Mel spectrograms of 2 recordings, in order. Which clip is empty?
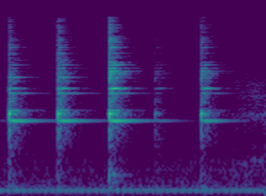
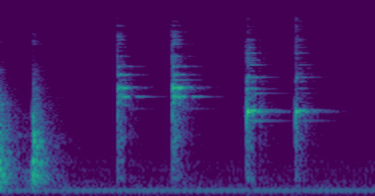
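The second.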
